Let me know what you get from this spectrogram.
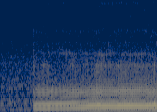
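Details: English Bulldog in a deep sleep indoors, snoring hard while twitching; one long droning snore with a low buzzy tone, starting abruptly after a quiet half second and holding steady for about two seconds.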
